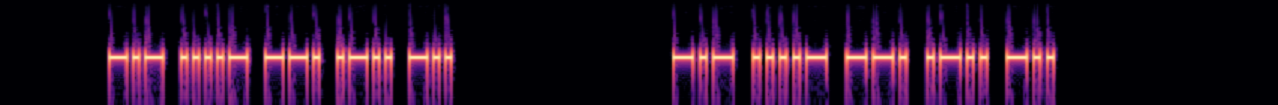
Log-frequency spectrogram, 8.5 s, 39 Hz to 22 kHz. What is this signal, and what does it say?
Morse code, heard as a keyed tone, about 28 wpm, 700 Hz. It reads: K4GLD K4GLD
